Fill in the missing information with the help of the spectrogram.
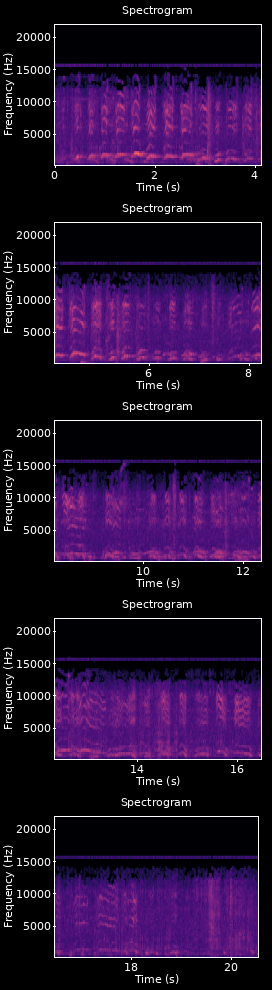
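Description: A litter of young Lagotto Romagnolo puppies, about three weeks old, whimpering and squeaking almost without pause: many short, high cries rising and falling and overlapping. A steady faint hum runs underneath, and there are a couple of soft knocks.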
